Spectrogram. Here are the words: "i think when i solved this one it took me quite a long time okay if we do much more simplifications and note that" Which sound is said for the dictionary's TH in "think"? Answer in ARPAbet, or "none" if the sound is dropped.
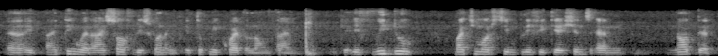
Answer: T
